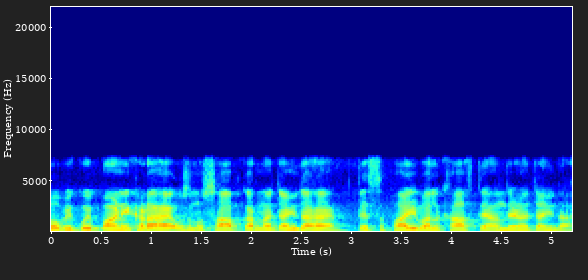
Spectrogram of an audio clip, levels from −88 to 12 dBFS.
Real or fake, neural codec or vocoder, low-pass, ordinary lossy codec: real; none; 7.2 kHz; Opus, 64 kbps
